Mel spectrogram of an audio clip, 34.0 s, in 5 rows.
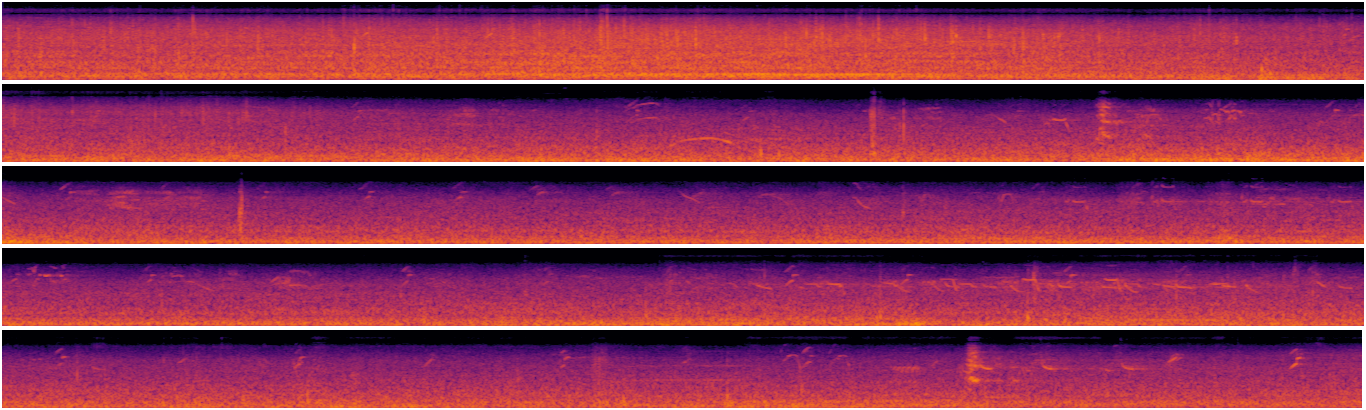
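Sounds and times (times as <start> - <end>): wind: 0.0 - 34.0
birds chirping: 11.3 - 34.0.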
